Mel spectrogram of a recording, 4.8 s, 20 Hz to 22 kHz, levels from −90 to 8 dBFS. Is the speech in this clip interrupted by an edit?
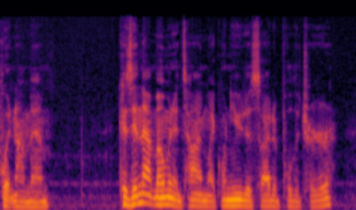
no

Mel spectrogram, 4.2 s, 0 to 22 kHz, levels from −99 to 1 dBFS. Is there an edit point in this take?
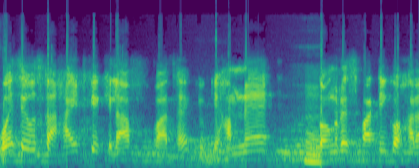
no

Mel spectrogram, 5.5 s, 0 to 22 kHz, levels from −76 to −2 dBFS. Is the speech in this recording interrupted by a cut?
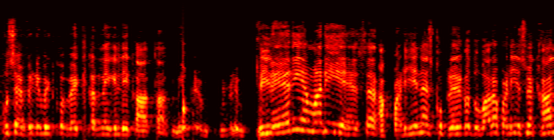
yes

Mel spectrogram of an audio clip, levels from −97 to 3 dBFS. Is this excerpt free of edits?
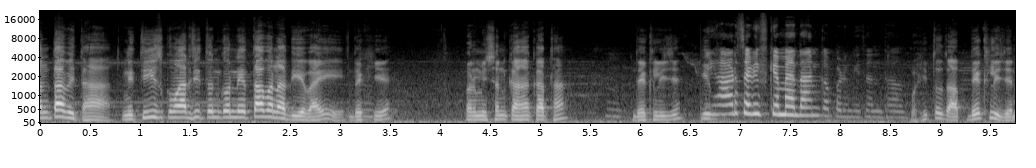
no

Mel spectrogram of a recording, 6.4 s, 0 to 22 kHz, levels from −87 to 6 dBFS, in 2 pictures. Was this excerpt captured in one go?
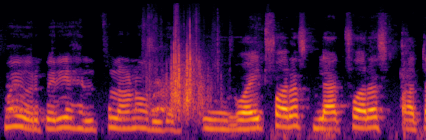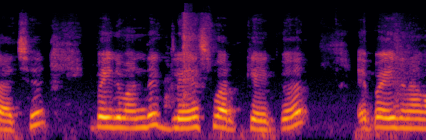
no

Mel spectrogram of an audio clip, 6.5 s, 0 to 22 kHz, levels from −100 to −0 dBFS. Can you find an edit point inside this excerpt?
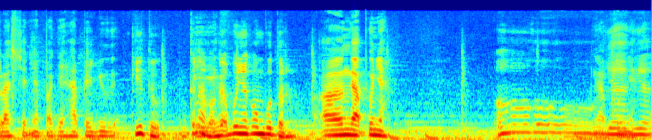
no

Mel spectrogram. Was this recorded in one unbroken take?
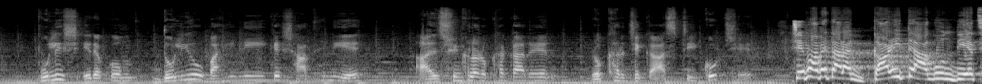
no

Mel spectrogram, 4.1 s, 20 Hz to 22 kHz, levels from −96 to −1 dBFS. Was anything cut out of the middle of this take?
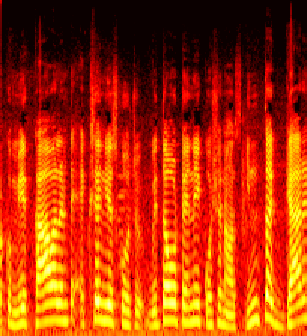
yes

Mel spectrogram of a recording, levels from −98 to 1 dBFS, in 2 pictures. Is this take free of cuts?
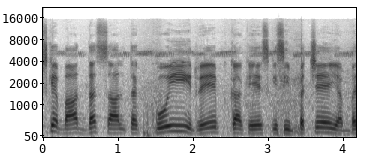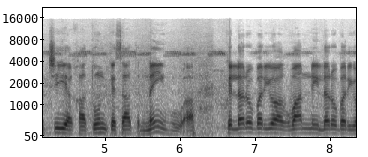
no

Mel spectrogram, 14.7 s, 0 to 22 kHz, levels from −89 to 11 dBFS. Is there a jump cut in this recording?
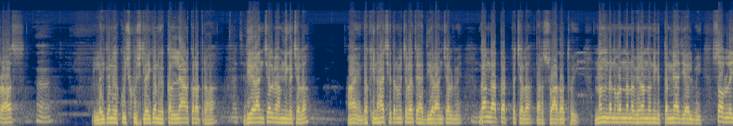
no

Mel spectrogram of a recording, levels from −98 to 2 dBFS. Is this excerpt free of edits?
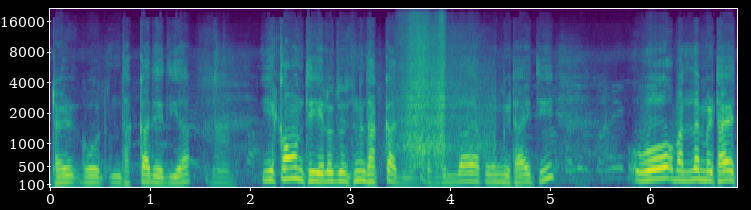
no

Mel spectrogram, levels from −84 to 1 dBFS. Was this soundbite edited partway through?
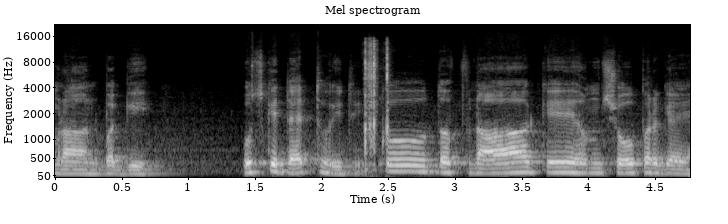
yes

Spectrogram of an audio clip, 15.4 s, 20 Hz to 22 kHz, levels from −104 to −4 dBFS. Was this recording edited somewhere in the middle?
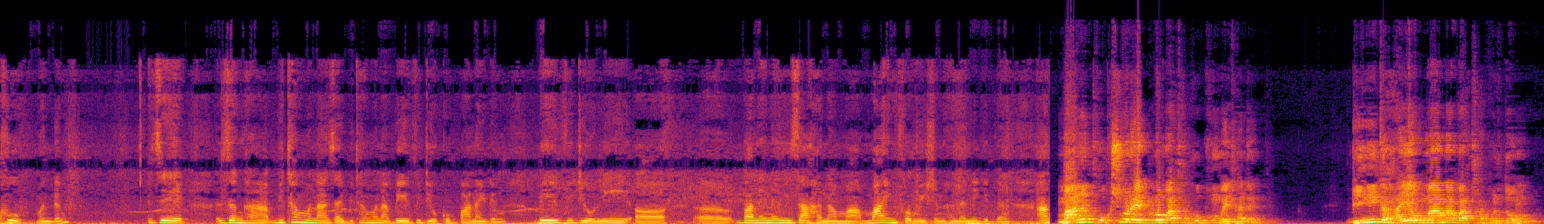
yes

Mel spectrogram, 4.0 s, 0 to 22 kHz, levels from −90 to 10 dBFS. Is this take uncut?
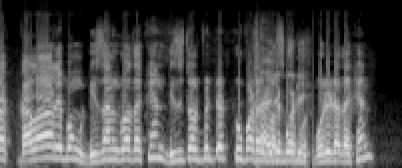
yes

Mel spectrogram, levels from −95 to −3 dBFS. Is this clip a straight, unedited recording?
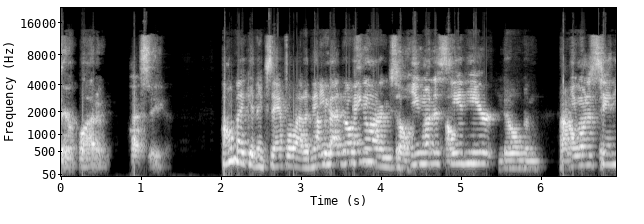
yes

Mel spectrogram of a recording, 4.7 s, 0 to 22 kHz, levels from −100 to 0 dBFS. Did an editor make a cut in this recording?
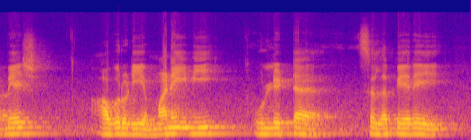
no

